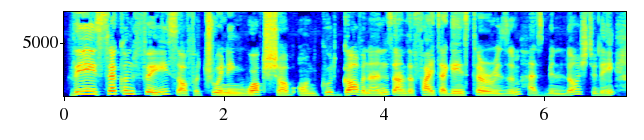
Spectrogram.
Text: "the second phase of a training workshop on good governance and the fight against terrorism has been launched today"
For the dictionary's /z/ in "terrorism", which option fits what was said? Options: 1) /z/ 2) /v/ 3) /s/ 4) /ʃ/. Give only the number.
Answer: 1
